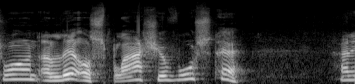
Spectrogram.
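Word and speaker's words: Worcestershire: There's some serious sourness going on here with the um Dijon mustard, the worester sauce, and for all you people want to say it properly, worersha sauce and the tomato puree.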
